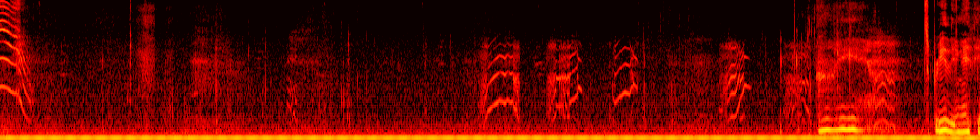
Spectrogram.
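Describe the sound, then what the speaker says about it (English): A newborn premature kitten meows in a series of thin, high, faint mews spaced across the stretch, with a louder cluster near the end, over a low steady hum, with soft voices nearby. "I think it meowed."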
